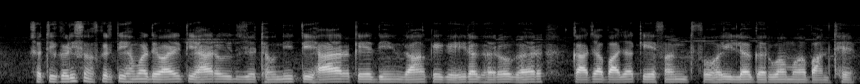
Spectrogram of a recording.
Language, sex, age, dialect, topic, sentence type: Chhattisgarhi, male, 18-24, Western/Budati/Khatahi, agriculture, statement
